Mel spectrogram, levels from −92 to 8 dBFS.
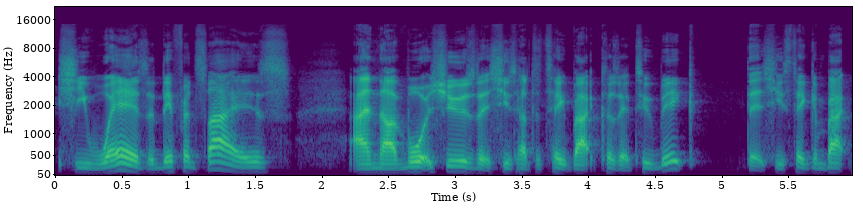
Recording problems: thin; somewhat; fading below 350 Hz

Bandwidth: 14.5 kHz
